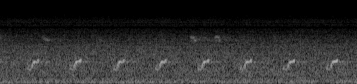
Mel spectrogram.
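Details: White-breasted waterhen at Chiang Kai-shek Memorial Hall, Taiwan, recorded 6 September 2012: a run of eight short, clipped mid-pitched notes, evenly spaced about every half second, over a constant background hiss.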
